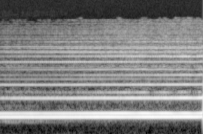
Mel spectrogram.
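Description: Background music: a flute-like wind instrument holding one long, steady note.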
